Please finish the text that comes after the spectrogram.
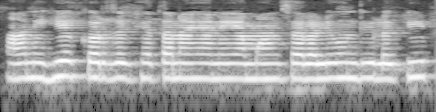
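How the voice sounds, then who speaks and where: A woman voicing a worried, tearful older mother-in-law in a flat, monotone reading. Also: a little high, moderate pace, natural voice. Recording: dull lo-fi recording.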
